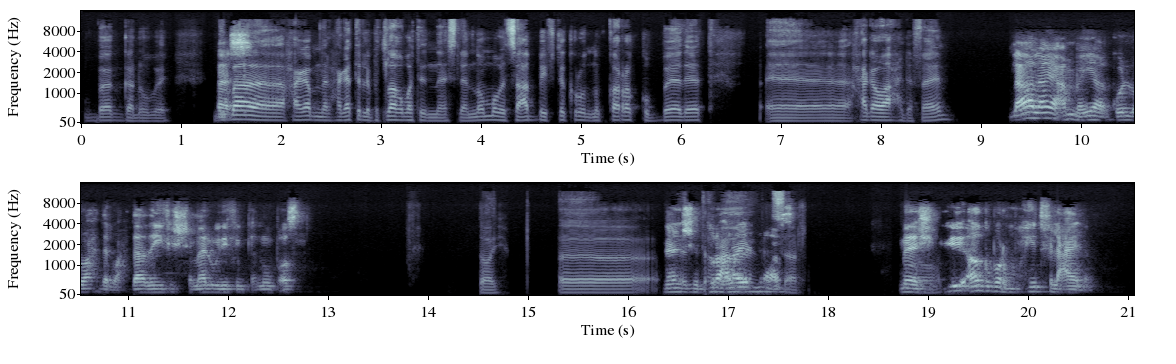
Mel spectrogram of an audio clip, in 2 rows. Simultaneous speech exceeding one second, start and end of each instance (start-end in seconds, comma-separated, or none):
16.4-17.7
